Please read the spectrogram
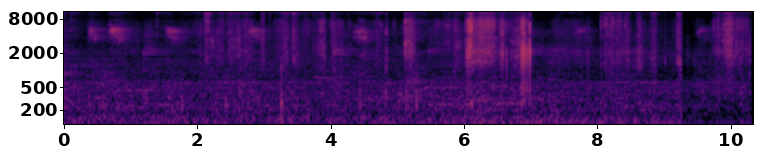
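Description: Steady background hum of a large store interior, with scattered light clicks and taps and a brief louder rustling scrape about six seconds in.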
